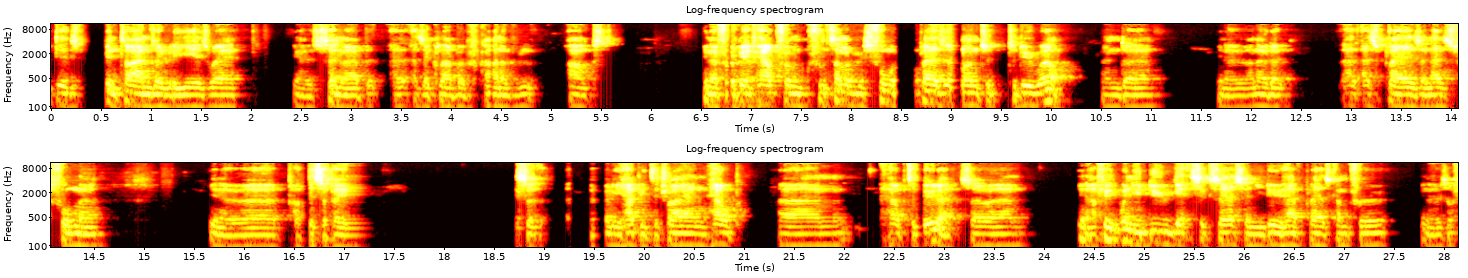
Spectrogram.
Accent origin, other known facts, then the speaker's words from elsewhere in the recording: London, United Kingdom; I grew up in Bow in East London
